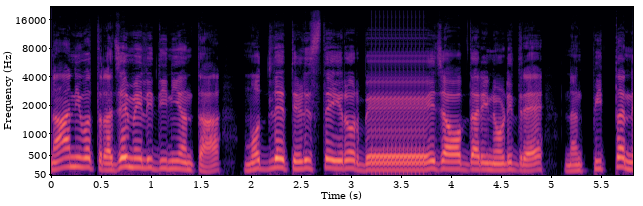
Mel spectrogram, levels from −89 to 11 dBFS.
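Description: From 3.2 to 3.76 s, after "ಅಂತ ಮೊದ್ಲೇ ತಿಳಿಸ್ದೇ ಇರೋರ್", comes a system hang loop. The system froze, repeating one 40 ms slice. It buzzes at 25 Hz.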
